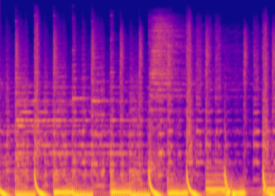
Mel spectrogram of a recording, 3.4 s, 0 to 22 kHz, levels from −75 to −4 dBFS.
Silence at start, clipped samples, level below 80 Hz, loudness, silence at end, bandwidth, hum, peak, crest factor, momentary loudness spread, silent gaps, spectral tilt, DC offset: 0 s; under 0.1%; -16 dBFS; -16 LUFS; 0 s; 17 kHz; none; -2 dBFS; 12 dB; 3 LU; none; -5.5 dB/octave; under 0.1%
